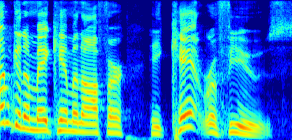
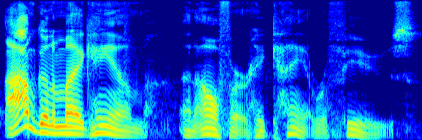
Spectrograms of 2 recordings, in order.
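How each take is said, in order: First: It is spoken flatly in a neutral accent. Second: It is spoken slowly in a southern drawl. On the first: "take it dry, neutral" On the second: "with a southern drawl"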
